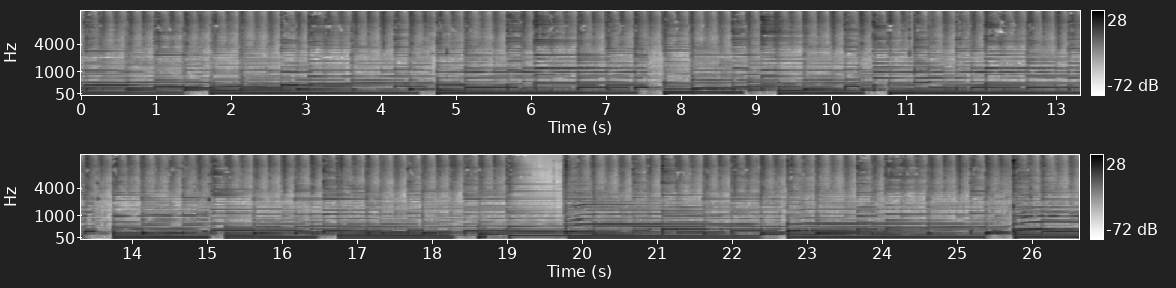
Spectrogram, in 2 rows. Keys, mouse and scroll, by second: 1.2 click, 2.3 click, 3.4 click, 4.8 click, 5.6 click, 7.6-8.9 drag, 11.2-13.0 drag, 13.3-16.4 drag, 18.1 shift+click, 19.6 click, 21.1 click, 22.4 click, 24.7 click.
